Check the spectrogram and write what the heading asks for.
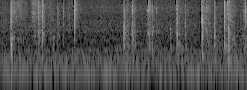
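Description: Clear plastic packaging being handled, giving a string of light, sharp clicks and crinkles at uneven spacing.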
